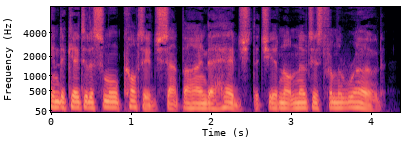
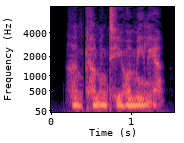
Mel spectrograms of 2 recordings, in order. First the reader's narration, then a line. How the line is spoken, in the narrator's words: whispered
